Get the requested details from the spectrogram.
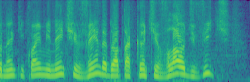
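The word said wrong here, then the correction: Vlahović: Vlaudic, qual é a pronúncia, Caio? Sabe? Vlaudic, Vlaudic, deixa eu, deixa eu abrir o, o microfone. Vlaovic, na verdade. Como é? Vla, Vlaovic. Vlaovic.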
